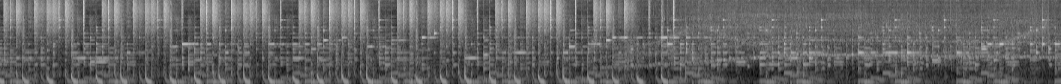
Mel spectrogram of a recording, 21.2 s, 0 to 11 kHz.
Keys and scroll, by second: 3.8 space, 6.8 ctrl+z, 18.8 ctrl+z.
